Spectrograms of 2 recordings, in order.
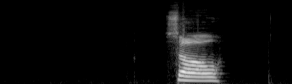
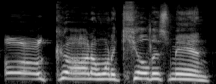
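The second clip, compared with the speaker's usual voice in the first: higher, strained inner fury; bottled-up rage, pitched up; pent-up rage; 7 semitones higher than usual. Retold or imitated. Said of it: "even if I'm steaming, raging".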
